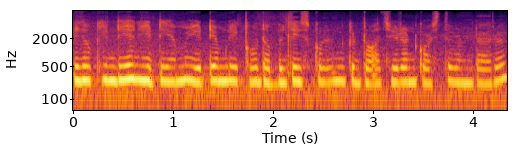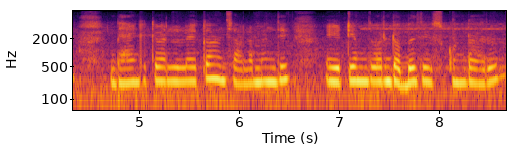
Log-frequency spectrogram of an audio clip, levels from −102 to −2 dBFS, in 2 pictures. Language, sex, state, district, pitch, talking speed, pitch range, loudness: Telugu, female, Andhra Pradesh, Visakhapatnam, 240 Hz, 160 wpm, 230-250 Hz, -15 LUFS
